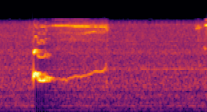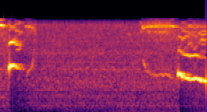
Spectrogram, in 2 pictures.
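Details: Dachshund named Dixie whimpering during a Toyota chase commercial on television: three separate high yelping whines, each starting with a sharp onset and sliding downward, spaced roughly two and a half seconds apart over a quiet background hum.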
